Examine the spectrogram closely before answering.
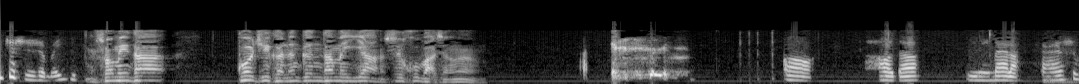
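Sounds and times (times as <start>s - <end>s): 
speech: 0.0s - 1.7s, 2.4s - 4.9s, 5.8s - 6.3s, 7.8s - 8.2s, 8.8s - 10.7s
cough: 6.1s - 7.0s.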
